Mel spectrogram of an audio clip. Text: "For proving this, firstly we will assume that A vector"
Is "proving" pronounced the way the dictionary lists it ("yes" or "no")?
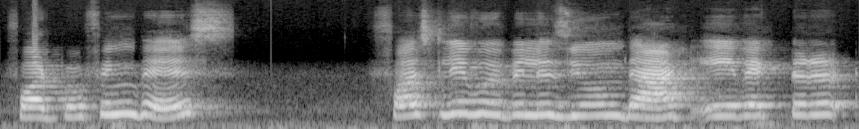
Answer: no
